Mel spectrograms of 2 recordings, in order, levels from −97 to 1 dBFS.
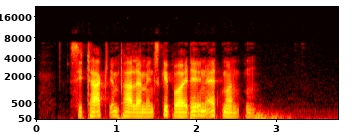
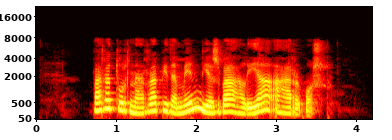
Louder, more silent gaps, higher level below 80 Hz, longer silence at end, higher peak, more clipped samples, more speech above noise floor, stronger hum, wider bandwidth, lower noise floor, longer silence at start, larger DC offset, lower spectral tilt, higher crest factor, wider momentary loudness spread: second, -24 LUFS vs -17 LUFS; neither; first, -50 dBFS vs -60 dBFS; about the same, 0.75 s vs 0.65 s; about the same, -2 dBFS vs -2 dBFS; neither; second, 41 dB vs 48 dB; neither; second, 7.2 kHz vs 8 kHz; about the same, -64 dBFS vs -65 dBFS; second, 0.45 s vs 0.7 s; neither; second, -4.5 dB/octave vs -7 dB/octave; first, 24 dB vs 16 dB; first, 17 LU vs 7 LU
